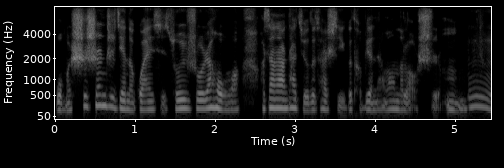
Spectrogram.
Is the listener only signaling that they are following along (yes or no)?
yes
